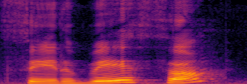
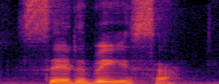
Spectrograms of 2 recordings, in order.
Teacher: Un español diría cerveza, mientras que en Hispanoamérica decimos cerveza, ambas C y Z con sonido de S · Shown in: second take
